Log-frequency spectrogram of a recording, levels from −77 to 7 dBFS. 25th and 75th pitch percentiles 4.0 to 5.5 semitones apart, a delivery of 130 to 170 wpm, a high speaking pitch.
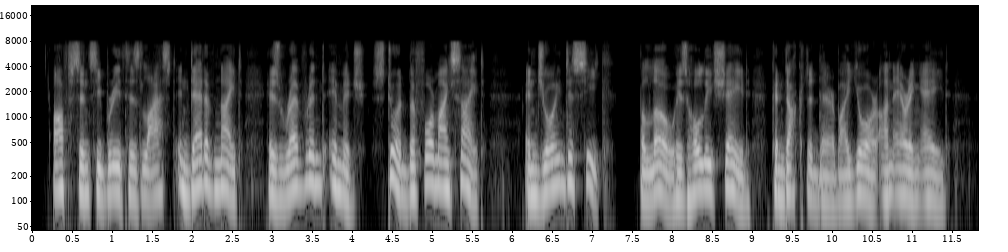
No: average, 4.4 semitones; average, 150 wpm; low, 125 Hz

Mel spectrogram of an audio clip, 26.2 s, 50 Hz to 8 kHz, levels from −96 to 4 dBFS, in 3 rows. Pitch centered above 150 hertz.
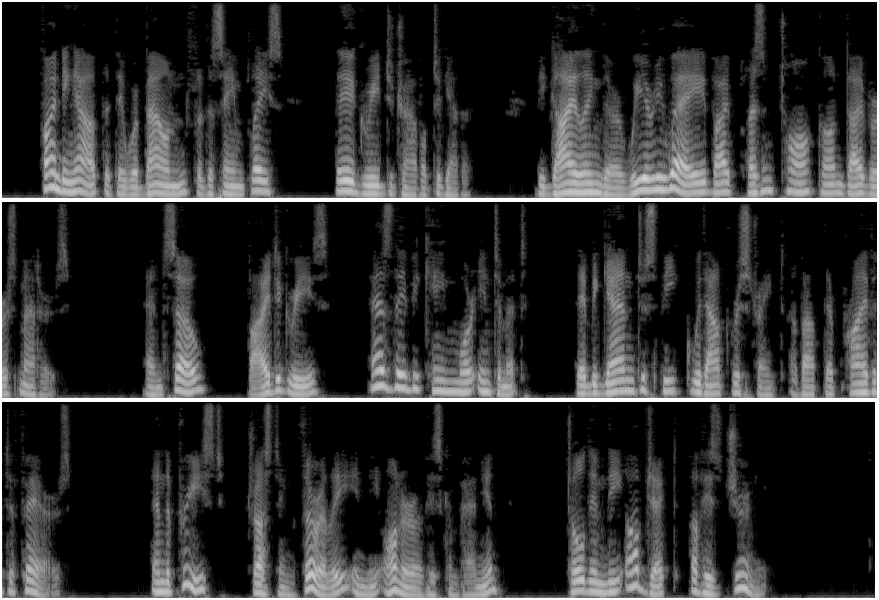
No: low, 135 Hz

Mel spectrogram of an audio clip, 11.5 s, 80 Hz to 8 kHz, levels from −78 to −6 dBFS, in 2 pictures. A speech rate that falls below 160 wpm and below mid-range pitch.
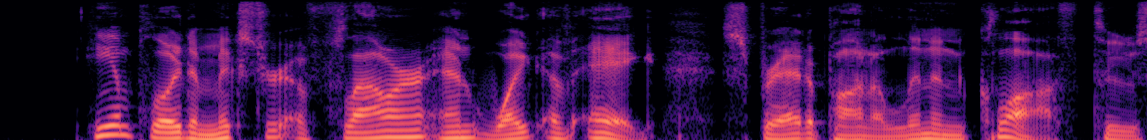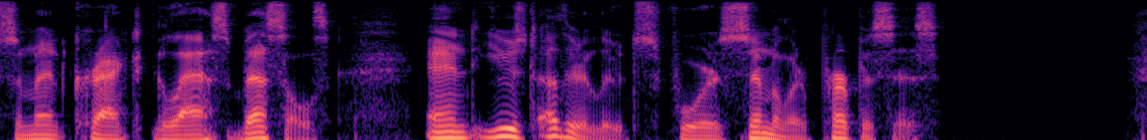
Yes: average, 145 wpm; low, 115 Hz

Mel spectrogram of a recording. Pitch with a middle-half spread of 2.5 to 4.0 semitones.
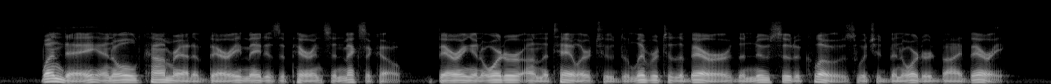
No: average, 4.4 semitones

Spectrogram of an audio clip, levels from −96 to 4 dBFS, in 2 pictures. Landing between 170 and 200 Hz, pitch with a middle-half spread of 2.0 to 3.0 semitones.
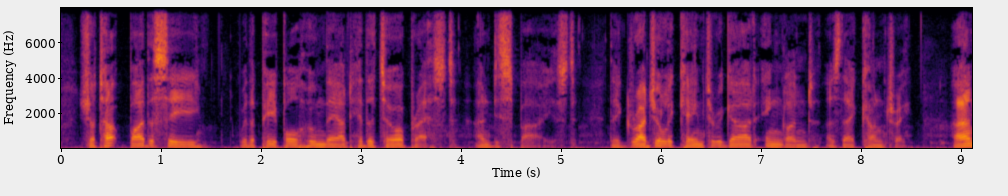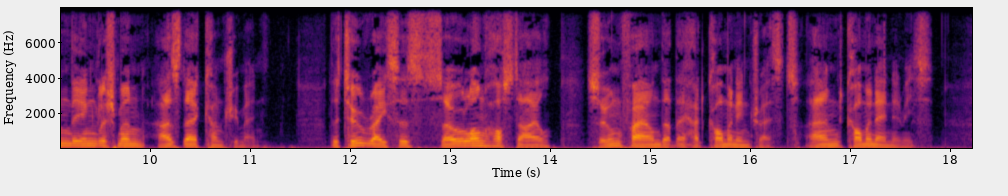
No: low, 125 Hz; narrow, 2.6 semitones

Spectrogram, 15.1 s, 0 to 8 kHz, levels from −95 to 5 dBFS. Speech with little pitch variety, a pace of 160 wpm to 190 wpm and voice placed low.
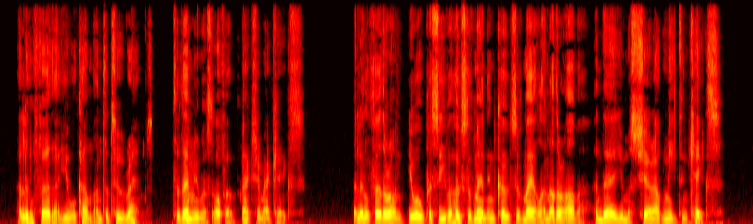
Yes: narrow, 1.4 semitones; average, 170 wpm; low, 105 Hz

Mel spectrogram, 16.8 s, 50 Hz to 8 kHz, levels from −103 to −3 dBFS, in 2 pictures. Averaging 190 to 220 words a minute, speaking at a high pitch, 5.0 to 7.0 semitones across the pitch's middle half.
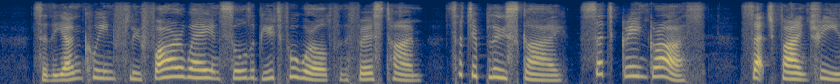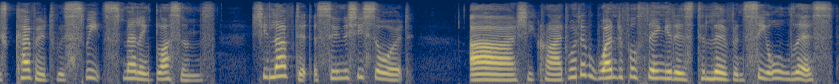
Yes: average, 200 wpm; high, 240 Hz; average, 5.3 semitones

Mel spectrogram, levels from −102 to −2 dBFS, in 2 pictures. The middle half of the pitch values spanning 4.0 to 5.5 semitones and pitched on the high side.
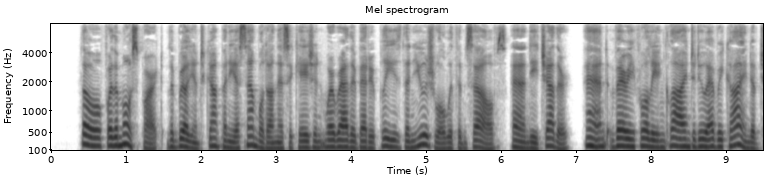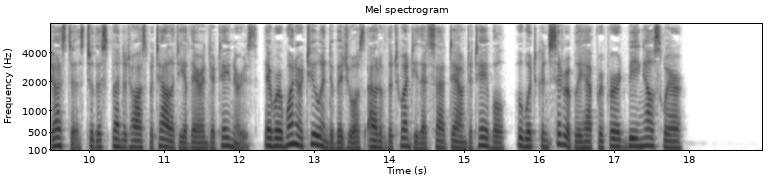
No: average, 4.7 semitones; medium, 155 Hz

